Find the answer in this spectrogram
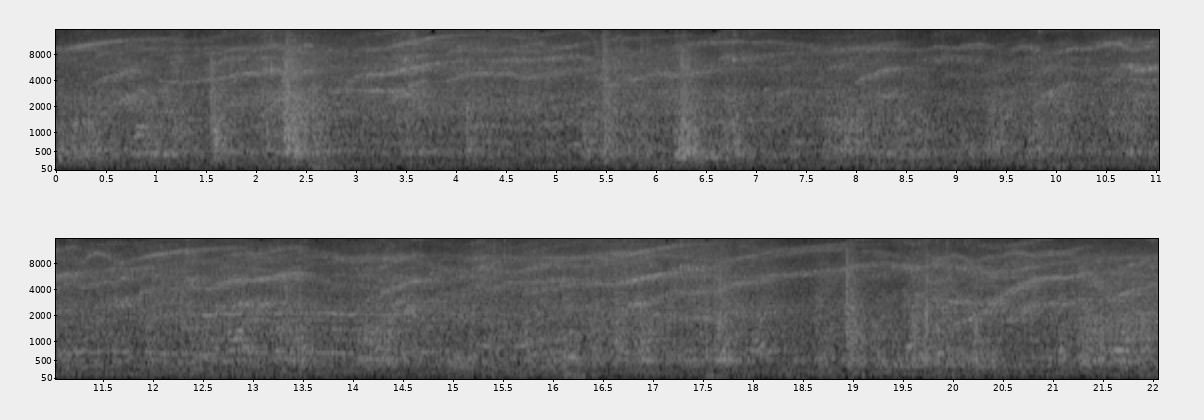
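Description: Electric RC touring cars racing: several small motors whine at high pitch, rising and falling over and over as the cars accelerate and brake around the track. A few sharp knocks stand out.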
